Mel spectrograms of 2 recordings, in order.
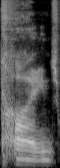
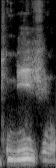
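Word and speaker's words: Keynes: of those things pines i know his name's pronounced kinds why do i keep saying canesian when i talk about his economic philosophies okay now the thing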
